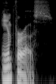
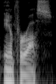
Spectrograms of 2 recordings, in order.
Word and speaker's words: Ampharos: That's also where I learned that Ampharos is pronounced Ampharos, not Ampharos. My whole life, I thought it was Ampharos. But it's actually Ampharos.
